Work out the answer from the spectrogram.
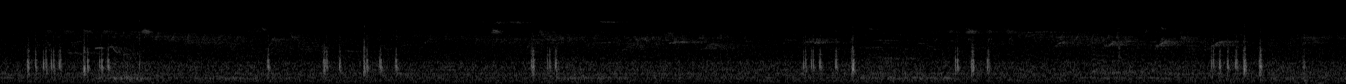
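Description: Faint birdsong with short chirps and glides. Brief quick-fire rattling series of clicks come every one to three seconds and are the loudest sounds.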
